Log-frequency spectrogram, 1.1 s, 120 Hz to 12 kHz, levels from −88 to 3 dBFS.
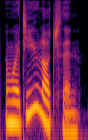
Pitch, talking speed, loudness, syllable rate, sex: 220 Hz, 325 wpm, -17 LUFS, 8.8 syllables/s, female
